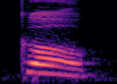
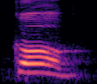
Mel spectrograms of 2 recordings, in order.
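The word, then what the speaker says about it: curb: ठीक है रोक लगाना कब इसे कर्ब कर्ब नहीं आर साइलेंट है कब कब रोक लगाना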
